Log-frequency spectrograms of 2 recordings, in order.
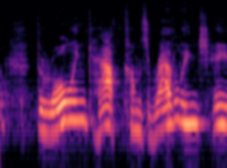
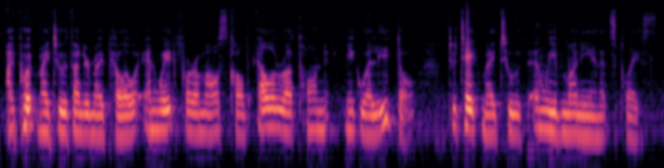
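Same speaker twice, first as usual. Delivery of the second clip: ordinary delivery, nothing marked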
